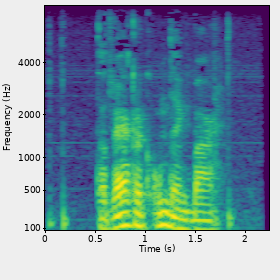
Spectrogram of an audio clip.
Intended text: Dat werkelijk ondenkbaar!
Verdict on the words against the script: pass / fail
pass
